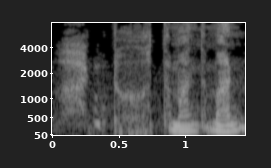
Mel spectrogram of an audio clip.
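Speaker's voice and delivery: breathless, moved whisper. Real, not acted. Preacher moved to tears, whispering to the congregation. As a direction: breathe it out, overcome.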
